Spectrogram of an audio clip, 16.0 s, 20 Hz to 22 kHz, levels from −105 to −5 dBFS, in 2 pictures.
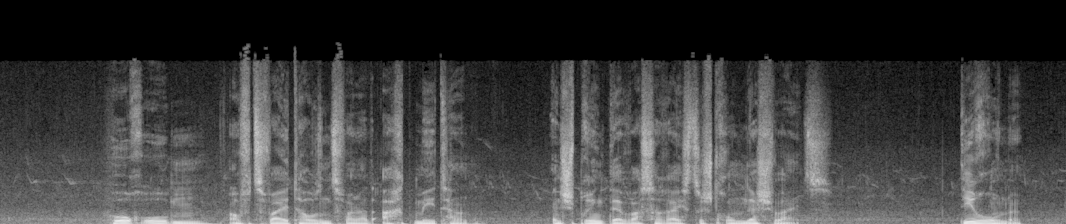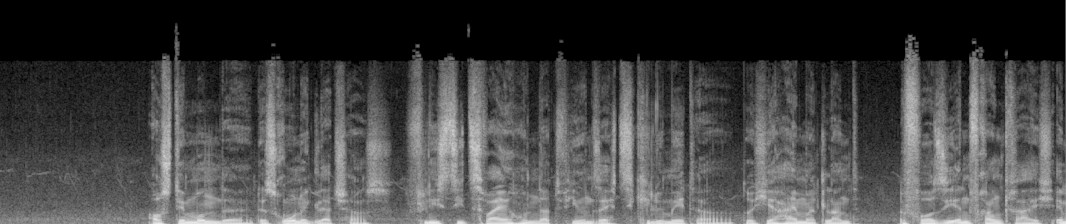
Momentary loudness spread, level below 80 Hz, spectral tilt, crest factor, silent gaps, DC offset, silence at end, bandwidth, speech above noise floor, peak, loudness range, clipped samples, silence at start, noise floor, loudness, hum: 8 LU; -38 dBFS; -5 dB/octave; 12 dB; none; 0.4%; 0 s; 16.5 kHz; 28 dB; -8 dBFS; 4 LU; under 0.1%; 0 s; -48 dBFS; -21 LUFS; none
